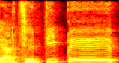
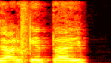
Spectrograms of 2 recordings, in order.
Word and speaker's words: Archetype: O sea, se escribe con CH en vez de Q, eh, tiene una Y después de la T, eh, y bueno, se lee archetipe, pero se dice archetype.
